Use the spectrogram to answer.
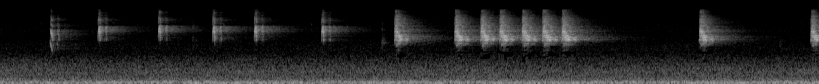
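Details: Nocturnal mockingbird song in suburban New Jersey, mimicking many birds: spaced sharp clicking chips about every half second, then a quick cluster of six louder harsh notes, followed by a few isolated calls.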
